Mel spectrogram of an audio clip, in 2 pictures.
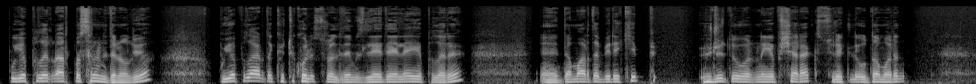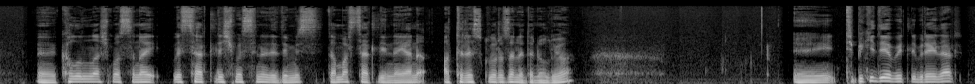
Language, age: Turkish, 30-49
